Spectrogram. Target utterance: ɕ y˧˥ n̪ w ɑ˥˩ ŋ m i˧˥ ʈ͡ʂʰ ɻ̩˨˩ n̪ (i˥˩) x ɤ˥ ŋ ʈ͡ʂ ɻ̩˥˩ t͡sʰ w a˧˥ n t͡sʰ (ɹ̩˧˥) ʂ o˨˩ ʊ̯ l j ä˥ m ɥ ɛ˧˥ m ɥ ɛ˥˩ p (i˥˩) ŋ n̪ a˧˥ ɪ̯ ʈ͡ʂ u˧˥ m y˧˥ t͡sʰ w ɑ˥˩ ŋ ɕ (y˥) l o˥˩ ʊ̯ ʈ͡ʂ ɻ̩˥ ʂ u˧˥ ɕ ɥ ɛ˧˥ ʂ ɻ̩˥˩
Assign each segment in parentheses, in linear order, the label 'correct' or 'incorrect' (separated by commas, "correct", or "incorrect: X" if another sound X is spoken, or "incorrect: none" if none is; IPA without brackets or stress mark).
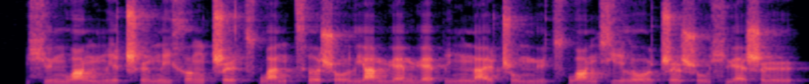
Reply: correct, incorrect: ɹ̩˥, incorrect: i˧˥, incorrect: i˥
